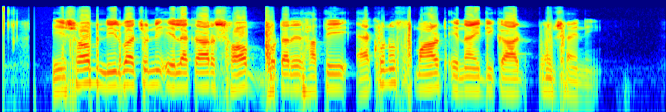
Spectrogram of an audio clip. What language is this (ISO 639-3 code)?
ben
